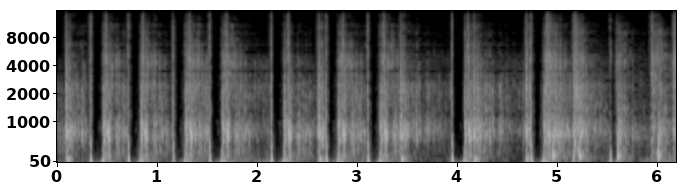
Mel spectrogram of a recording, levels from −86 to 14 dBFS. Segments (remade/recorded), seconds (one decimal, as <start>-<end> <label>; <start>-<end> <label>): 0.0-1.8 remade; 1.8-4.5 recorded; 4.5-6.2 remade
